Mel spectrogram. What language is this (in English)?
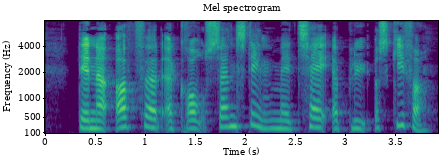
Danish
